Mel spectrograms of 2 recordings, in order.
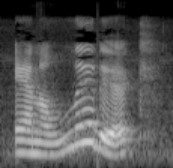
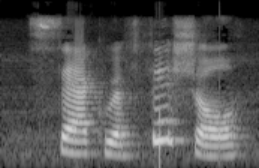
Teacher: We can move on to another set of words with four syllables. And in these four syllable words, the stress is on the third syllable. For example, if I say analytic, I have the stress on the third on the third syllable.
